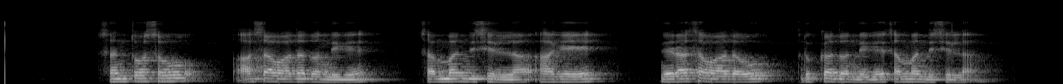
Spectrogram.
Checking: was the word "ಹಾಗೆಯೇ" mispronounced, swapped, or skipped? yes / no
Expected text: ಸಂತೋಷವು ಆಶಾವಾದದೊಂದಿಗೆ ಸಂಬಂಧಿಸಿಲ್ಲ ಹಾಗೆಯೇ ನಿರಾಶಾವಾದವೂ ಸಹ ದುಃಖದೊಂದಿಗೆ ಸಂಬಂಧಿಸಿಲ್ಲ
no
